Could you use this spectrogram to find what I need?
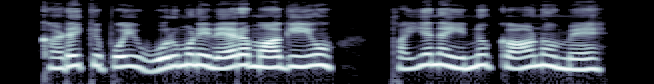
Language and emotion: Tamil, fearful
